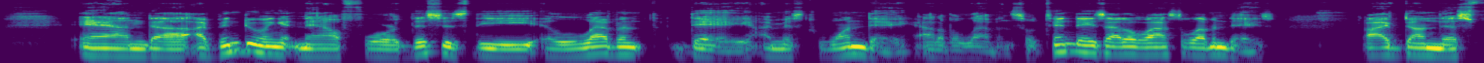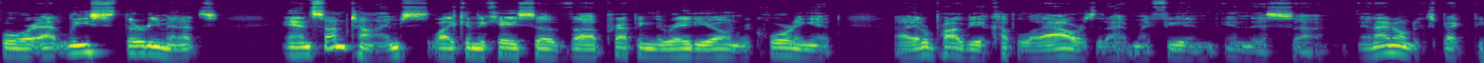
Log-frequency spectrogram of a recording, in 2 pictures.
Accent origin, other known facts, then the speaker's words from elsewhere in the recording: United States; being an American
